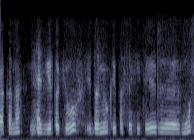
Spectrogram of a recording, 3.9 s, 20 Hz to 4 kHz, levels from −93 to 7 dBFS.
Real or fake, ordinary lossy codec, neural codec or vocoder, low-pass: real; AAC, 16 kbps; none; 3.6 kHz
